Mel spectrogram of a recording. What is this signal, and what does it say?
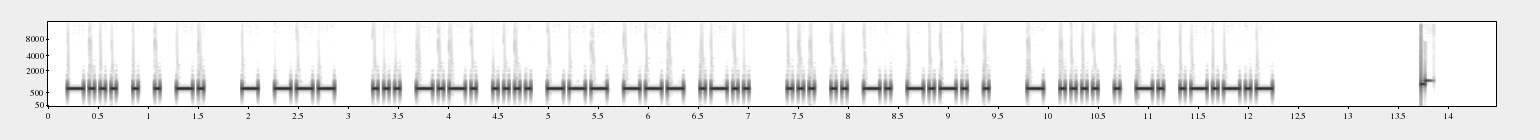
Morse code, heard as a keyed tone, about 22 wpm, 700 Hz. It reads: BEEN TO SCHOOL SINCE THEN.
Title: Sentences from Top 1000 Words - Review Part 1 - 22wpm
